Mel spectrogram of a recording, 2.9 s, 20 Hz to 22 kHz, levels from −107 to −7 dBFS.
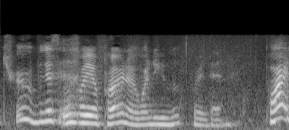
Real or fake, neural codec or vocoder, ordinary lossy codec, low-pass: fake; codec, 16 kHz, 2 kbps, X-Codec, WavLM features, trained on Multilingual LibriSpeech; none; 7.2 kHz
